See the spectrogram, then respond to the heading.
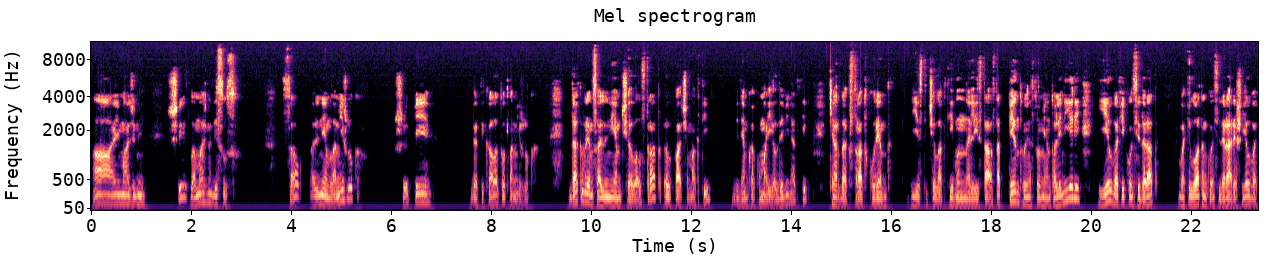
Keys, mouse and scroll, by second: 2.5 click, 4.8 click, 7.8 click, 11.0 click.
